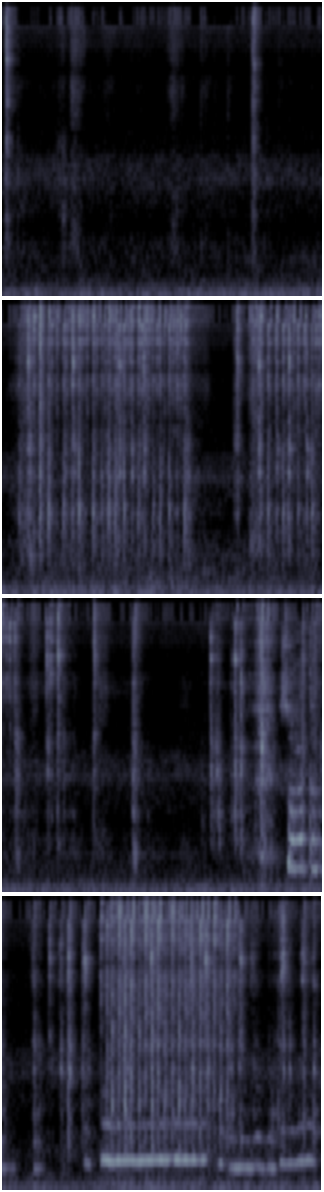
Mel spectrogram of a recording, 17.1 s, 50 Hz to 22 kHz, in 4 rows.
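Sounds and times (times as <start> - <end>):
computer keyboard typing: 4.4 - 10.4, 11.2 - 17.0.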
